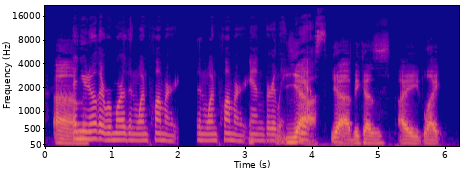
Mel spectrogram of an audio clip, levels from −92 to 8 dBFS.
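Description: At 2.0 s the speech drops out for about a quarter of a second (249 ms): a stream reconnect. The connection failed, the player fell silent, then reconnected and began decoding afresh mid-stream. When sound returns it has jumped back 789 ms, so the last stretch of speech is heard again, entering muted or faded in, and the fault ends at 3.04 s. A waveform shows a flat gap and a soft restart; a spectrogram shows a blank vertical band and repeated patterns.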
